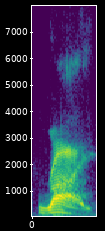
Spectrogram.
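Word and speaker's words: raj: the clean sweep here your last word is spelled r a j and it's pronounced rye is rye number one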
